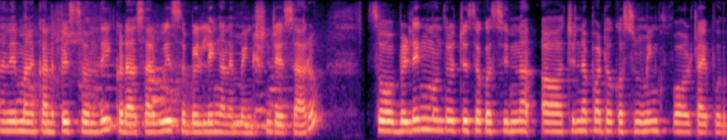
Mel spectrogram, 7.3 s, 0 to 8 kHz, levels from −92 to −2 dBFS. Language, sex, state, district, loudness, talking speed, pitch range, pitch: Telugu, female, Andhra Pradesh, Annamaya, -16 LUFS, 175 wpm, 185-205 Hz, 200 Hz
